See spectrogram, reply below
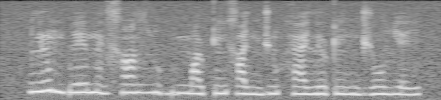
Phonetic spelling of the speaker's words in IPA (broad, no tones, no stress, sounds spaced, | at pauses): lʲ õ m b e m ẽ z x ɑ̃ z ʎ u b y m ɑ u̯ ʈ ĩ x ɑ lʲ n d͡ʒ ũ h æ lʲ o ʈ ĩ n d͡ʒ o ʎ e i̯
